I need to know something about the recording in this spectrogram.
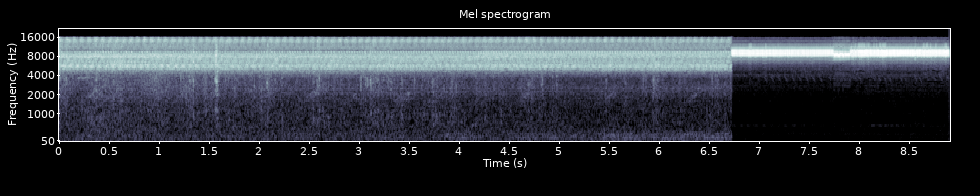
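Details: Kayakiri katydid calling on a midsummer night in grassland, its voice said to rival the noisy Kutsuwamushi; a loud, unbroken high buzzing drone holds steady, then turns abruptly harsher and brighter near the end.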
